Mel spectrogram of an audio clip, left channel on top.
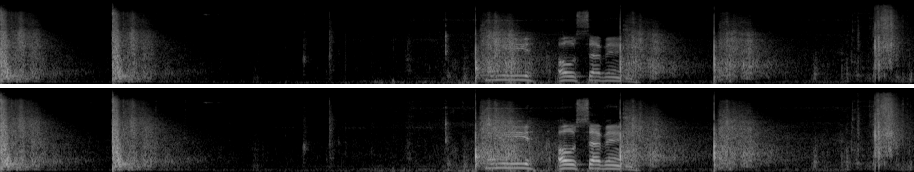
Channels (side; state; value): left; quieter; 4.8 dB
